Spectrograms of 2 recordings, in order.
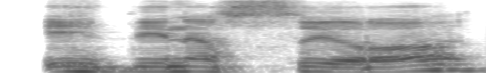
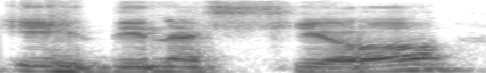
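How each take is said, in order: First: The word begins with a plain s sound. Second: The word begins with a sh sound. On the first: The speaker calls it right. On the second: The speaker calls it wrong.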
